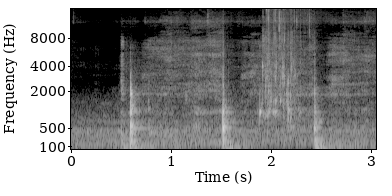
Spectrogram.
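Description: A thick chickpea tofu mixture bubbles in a pot on the stove, giving a few soft, scattered pops and gurgles that are quiet and well spaced.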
